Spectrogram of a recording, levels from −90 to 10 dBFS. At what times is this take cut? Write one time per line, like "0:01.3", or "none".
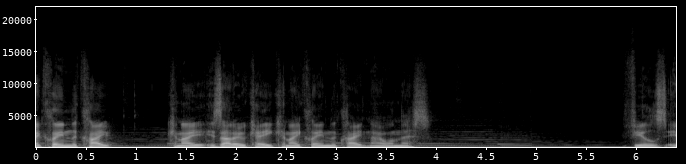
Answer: none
